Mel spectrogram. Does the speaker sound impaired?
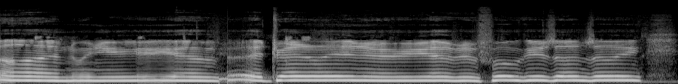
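Yes: Parkinson's disease; deep brain stimulation surgery, severe dyskinesia before surgery, worse with adrenaline or focus, symptoms fluctuate.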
